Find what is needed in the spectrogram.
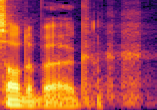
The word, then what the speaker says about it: Söderberg: I've had a look at the Swedish pronunciation guidelines, and I believe it's Söderberg.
